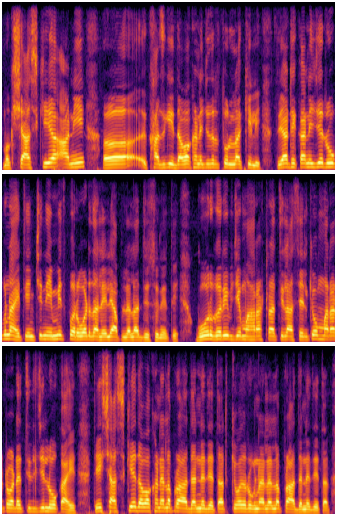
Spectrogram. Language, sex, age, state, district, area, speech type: Marathi, male, 30-45, Maharashtra, Osmanabad, rural, spontaneous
